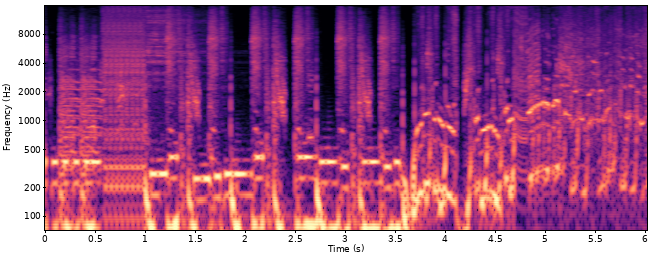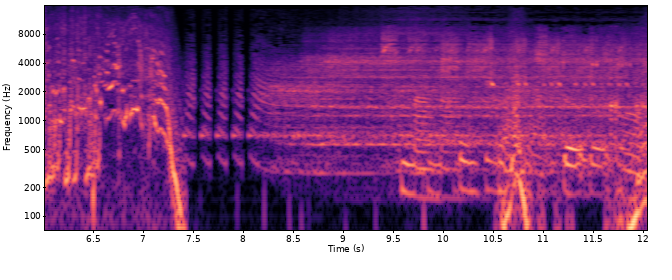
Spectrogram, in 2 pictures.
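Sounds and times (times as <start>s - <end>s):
house music: 0.0s - 8.4s.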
